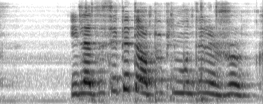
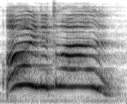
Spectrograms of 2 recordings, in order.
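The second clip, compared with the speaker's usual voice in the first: high, loud delighted cry; much higher and louder gleeful surprise; surprised; 9 semitones higher, 10 dB louder than usual. Real, not acted. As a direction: exclaim as you spot it. Finds a star.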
